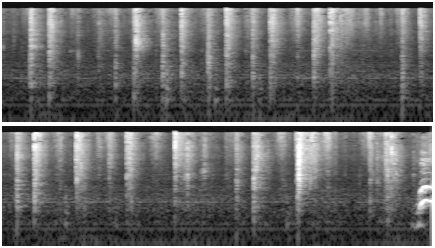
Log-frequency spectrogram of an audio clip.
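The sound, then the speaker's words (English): Tarot cards being shuffled and drawn for a reading, with many quick papery riffles and snaps in an uneven rhythm and a slightly louder burst at the very end. “May I have a card, please, for Capricorn?”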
